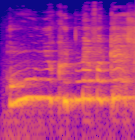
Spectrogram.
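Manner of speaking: very high, squeaky fairy voice; a frantic little fairy piping up; tiny fairy cry. A narrator's reading. Tinker Bell tells Peter the news in a squeaky fairy cry. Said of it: "she cried".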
